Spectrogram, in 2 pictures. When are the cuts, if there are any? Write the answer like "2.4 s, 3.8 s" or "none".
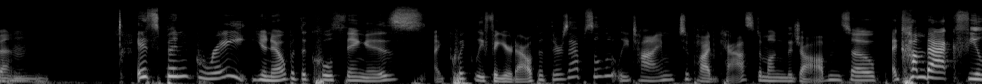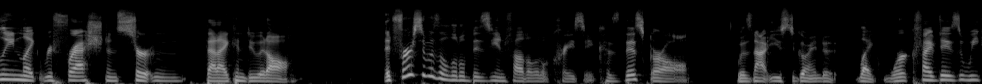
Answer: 1.3 s, 4.3 s, 11.8 s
